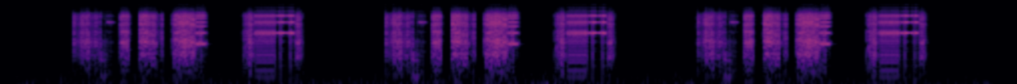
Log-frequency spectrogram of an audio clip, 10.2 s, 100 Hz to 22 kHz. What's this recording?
Broken Computer 1
broken computer noise
computer-noise, broken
